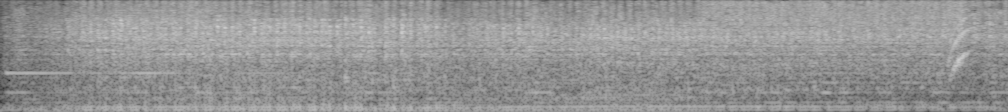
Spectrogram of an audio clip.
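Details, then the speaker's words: Estanciera just started cold before an Alaska-to-Argentina trip: loud, uneven idle, a lumpy low throb about three beats a second that wavers; hard to regulate at first but works once warm. Rough cold idle, cause unconfirmed. "At first it's hard to regulate, but once it heats up, it works."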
